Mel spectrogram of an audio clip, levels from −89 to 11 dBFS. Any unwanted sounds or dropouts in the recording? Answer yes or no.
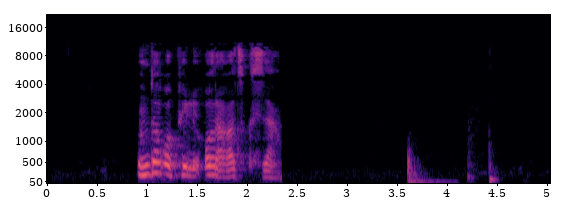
yes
